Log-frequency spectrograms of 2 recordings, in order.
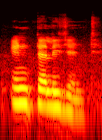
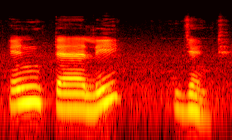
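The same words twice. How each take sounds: First: Said in the usual way. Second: intelligent slowly split as इन-टे-ली-जेंट; syllable by syllable. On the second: Shown as a demonstration. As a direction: stretch intelligent out in separate syllables. Teacher breaks word into syllables.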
